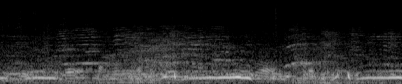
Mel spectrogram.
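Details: Male Giribuz pigeon performing, giving a low, rolling coo held almost continuously, with a few brief pauses and some background voices.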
